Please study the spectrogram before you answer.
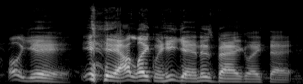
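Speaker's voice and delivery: loud, laughing delight; real laughing excitement; laughing hype. Real, not acted. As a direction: cheer him on through laughter.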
